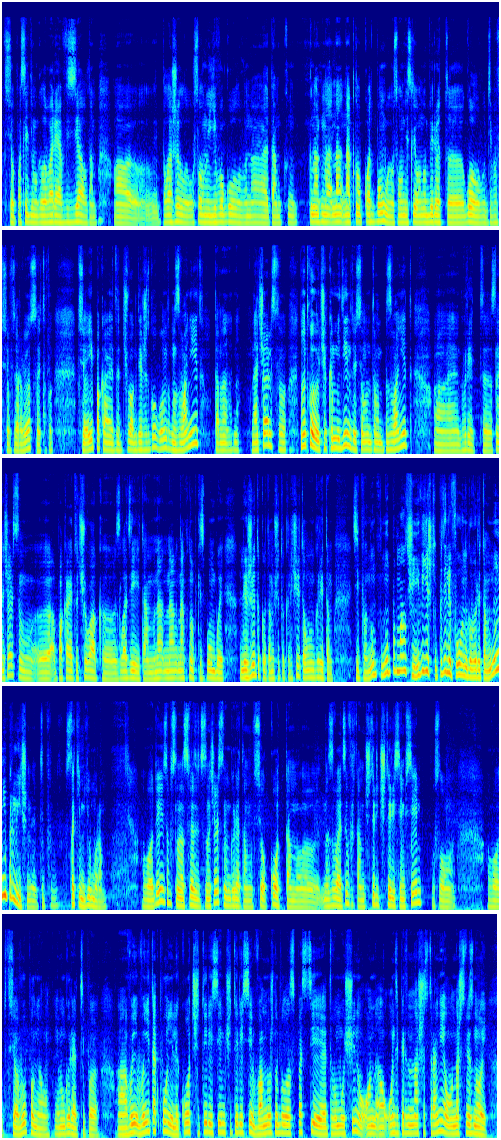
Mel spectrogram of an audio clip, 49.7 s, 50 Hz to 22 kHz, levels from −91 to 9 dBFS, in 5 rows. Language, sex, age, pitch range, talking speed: Russian, male, 20-39, 120-150 Hz, 165 wpm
